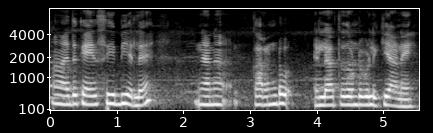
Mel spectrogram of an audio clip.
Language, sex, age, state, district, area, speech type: Malayalam, female, 45-60, Kerala, Pathanamthitta, rural, spontaneous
